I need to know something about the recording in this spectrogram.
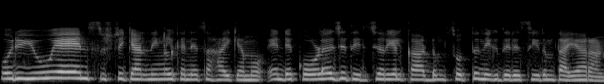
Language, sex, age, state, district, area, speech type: Malayalam, female, 18-30, Kerala, Wayanad, rural, read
